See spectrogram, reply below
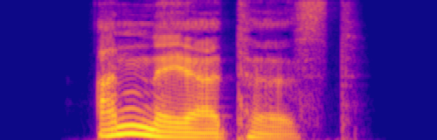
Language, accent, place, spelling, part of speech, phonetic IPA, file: German, Germany, Berlin, annähertest, verb, [ˈanˌnɛːɐtəst], De-annähertest.ogg
- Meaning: inflection of annähern: 1. second-person singular dependent preterite 2. second-person singular dependent subjunctive II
